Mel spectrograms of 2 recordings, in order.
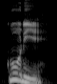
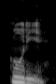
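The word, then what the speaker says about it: curiae: curia cuando son varias no se dice las curias sino que el plural en latín es Curie Curie entonces las Curie se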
